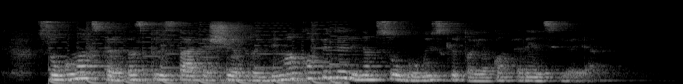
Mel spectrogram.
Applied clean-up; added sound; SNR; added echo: none; Drum kit; 11 dB; reverberation time 0.9 s.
